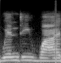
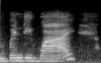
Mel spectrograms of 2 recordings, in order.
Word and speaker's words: WendyY: those of you who don't know me I'm Wendy y everyone calls me Wendy y uh yes you do pronounce the second why and I'm a 20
